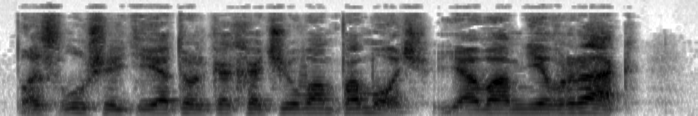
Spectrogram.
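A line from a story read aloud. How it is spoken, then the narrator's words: Pirate shouting. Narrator (Russian): крикнул пират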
